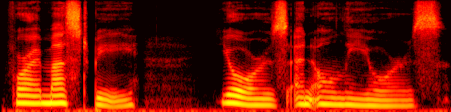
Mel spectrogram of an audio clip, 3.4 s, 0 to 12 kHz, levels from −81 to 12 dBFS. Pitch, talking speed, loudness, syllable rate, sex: 155 Hz, 140 wpm, -19 LUFS, 3.3 syllables/s, female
